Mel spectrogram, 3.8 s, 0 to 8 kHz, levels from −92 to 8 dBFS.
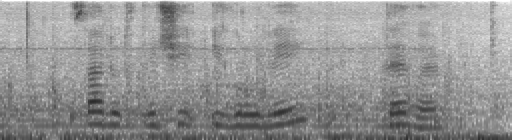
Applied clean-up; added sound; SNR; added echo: none; Engine; 4 dB; none.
